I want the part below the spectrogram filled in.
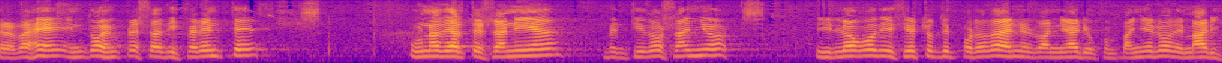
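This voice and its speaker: A man with a high pitch speaks at a fairly slow pace, his intonation fairly even and broken by long, frequent pauses. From Spain, Extremadura (north Cáceres). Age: 80s. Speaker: retired craftsman. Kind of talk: interview reminiscence.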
